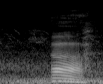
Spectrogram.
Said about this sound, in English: Lots of bird squawks today and a beautiful sight as I walked through the gate into the pod park. That was many misdirected seagulls in flight, and they were just coming in to land and get down to some worm dancing.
